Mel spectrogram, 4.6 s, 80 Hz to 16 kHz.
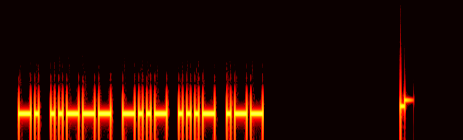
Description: Morse code, heard as a keyed tone, about 30 wpm, 700 Hz. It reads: N2XVW
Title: USA Call Signs 30wpm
